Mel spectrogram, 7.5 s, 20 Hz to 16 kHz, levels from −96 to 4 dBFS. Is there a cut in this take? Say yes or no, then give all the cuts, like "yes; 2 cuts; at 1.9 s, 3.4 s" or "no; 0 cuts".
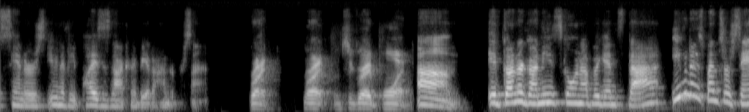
yes; 1 cut; at 4.1 s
